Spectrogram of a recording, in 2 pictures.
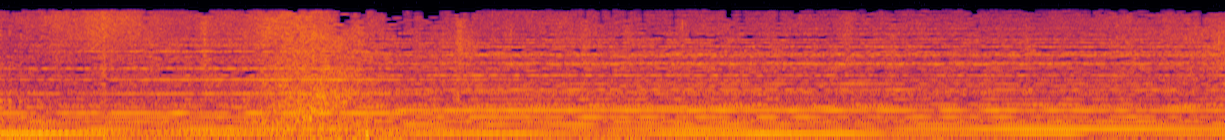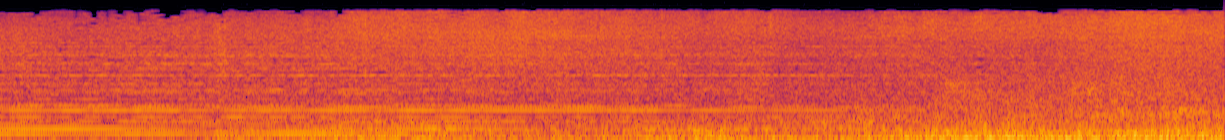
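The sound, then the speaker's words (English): A steady, roaring desert sandstorm wind blows without pause, with a low droning hum beneath it. A brief gust surges early on, and the rush grows louder and rougher toward the end. “The storm is now subsiding, but not all the elephants have been so lucky.”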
